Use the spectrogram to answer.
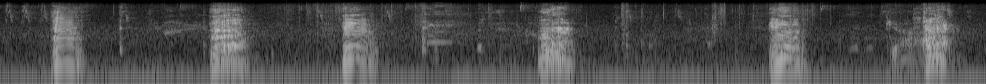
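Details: Dog coughing repeatedly: six short, hoarse, honking bursts at steady intervals over ten seconds; owner wonders if the dog is hot.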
